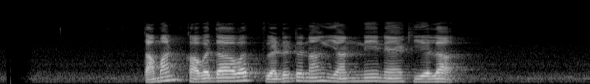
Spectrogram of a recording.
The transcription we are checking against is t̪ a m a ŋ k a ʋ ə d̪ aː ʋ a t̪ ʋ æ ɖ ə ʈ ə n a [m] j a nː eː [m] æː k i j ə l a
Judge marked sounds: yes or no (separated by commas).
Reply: no, no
